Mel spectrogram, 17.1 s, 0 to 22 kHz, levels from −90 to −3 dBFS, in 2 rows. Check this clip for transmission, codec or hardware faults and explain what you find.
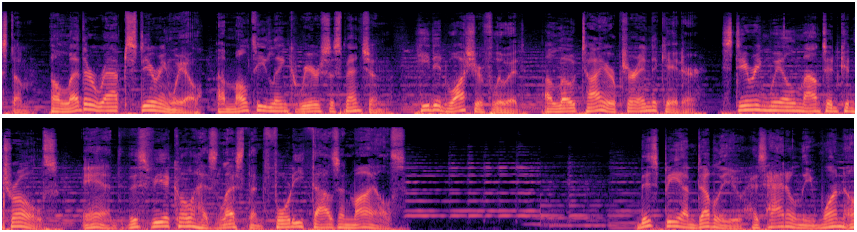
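There are three faults: two spots where compressed frames were skipped and one loud pop.

At 6.20 s and again at 13.91 s the audio jumps ahead. Compressed frames were skipped: chunks of the encoded stream were missing or thrown out by the decoder as damaged, so playback leaps forward. The first jump loses around a fifth of a second and the second nearer a third, which fits losing two and then three frames of about 93 ms each.

From 8.54 to 8.56 s there's a loud pop, a single sharp hit that peaks roughly 15 dB above the surrounding audio while the sound keeps going underneath. It's likely an electrical transient, a sudden voltage step from a plug, switch, static discharge or driver glitch, added to the signal and shaped by the circuitry after it into a brief thump.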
